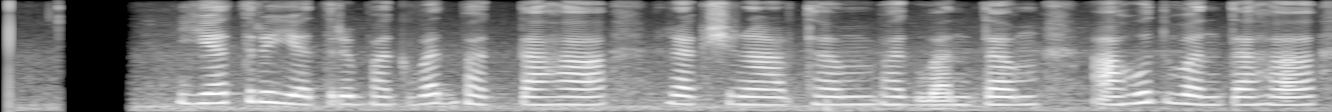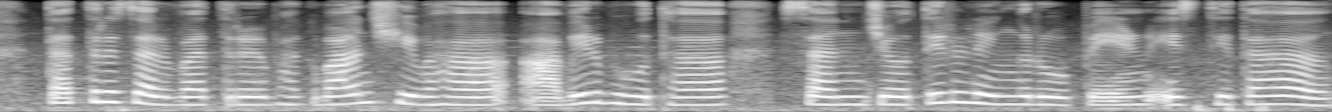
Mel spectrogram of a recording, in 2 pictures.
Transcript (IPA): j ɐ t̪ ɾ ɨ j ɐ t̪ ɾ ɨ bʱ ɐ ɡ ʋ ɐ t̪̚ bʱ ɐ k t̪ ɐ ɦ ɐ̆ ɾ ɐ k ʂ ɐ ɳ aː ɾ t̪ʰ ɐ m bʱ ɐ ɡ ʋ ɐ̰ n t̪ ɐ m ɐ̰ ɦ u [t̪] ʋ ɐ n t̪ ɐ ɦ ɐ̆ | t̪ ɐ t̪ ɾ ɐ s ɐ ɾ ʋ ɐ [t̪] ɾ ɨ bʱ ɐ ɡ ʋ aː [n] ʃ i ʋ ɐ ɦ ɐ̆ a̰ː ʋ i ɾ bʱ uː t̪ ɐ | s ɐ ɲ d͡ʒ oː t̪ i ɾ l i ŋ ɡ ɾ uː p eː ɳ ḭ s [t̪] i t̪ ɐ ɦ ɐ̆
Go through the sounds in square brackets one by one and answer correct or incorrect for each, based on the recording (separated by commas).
correct, correct, correct, incorrect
